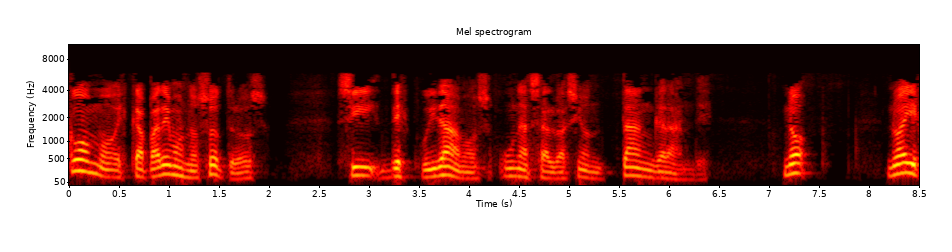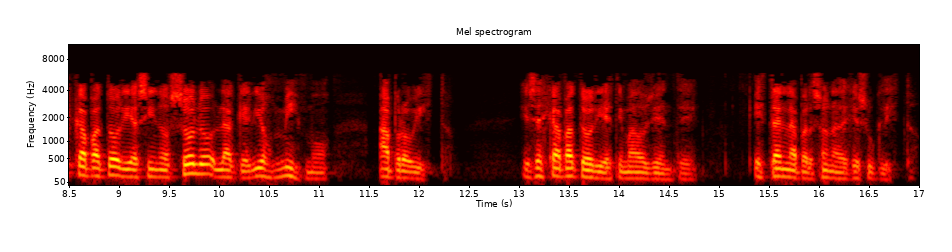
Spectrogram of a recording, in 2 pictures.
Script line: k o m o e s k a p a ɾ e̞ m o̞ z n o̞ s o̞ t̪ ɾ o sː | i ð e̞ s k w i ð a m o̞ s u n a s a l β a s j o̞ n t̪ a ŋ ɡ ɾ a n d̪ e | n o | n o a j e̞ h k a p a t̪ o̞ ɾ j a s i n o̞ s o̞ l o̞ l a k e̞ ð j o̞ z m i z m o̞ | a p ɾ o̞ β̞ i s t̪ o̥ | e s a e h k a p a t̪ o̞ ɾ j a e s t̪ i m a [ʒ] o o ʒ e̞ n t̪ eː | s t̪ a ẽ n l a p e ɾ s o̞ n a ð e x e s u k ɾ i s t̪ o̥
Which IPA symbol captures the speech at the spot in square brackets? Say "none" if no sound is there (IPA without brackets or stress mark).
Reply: ð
